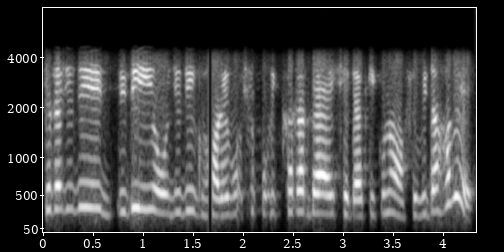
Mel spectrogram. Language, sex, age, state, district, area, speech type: Bengali, female, 30-45, West Bengal, Paschim Bardhaman, rural, conversation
